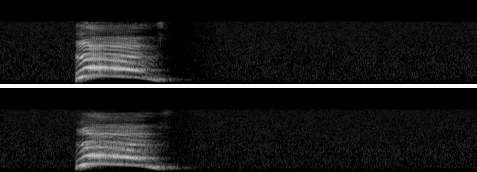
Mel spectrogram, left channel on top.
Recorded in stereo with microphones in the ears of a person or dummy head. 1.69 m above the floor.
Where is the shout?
60° left (ahead or behind), 2 m.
